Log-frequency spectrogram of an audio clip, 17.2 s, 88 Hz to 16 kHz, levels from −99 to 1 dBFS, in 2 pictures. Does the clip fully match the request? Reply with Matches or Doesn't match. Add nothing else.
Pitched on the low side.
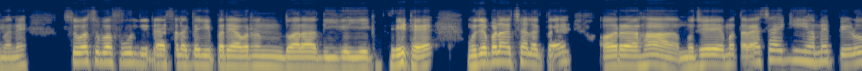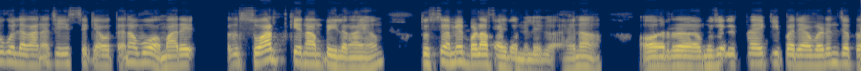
Doesn't match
